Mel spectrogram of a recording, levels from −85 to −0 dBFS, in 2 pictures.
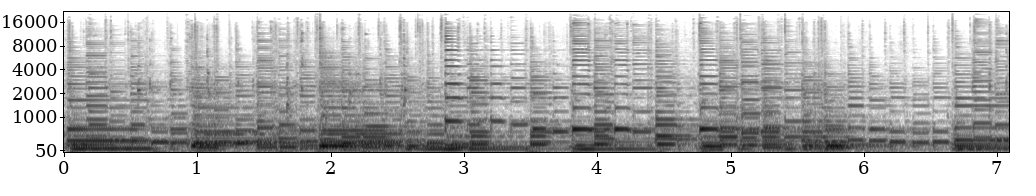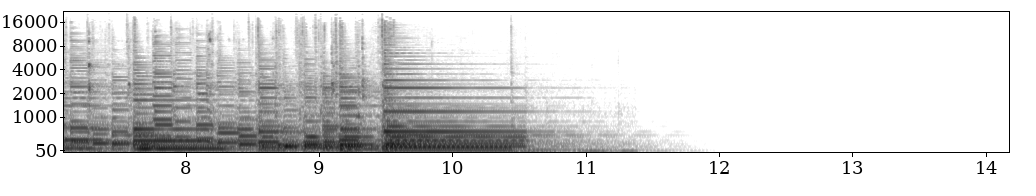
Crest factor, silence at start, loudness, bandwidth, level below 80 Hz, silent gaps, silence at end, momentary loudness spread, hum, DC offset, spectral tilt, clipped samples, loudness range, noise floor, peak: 16 dB; 0 s; -16 LUFS; 18.5 kHz; -36 dBFS; none; 3.45 s; 6 LU; none; under 0.1%; -7 dB/octave; under 0.1%; 5 LU; -73 dBFS; -2 dBFS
